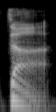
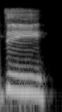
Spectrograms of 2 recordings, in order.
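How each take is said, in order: First: The syllable has an 'uh' vowel. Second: The syllable has an 'ee' vowel. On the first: This is the current pronunciation of the name. "now it's duh" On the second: This is the older pronunciation of the name. "It used to be D"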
